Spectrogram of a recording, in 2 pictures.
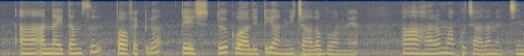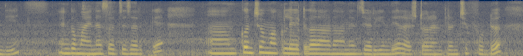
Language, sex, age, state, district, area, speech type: Telugu, female, 60+, Andhra Pradesh, Kakinada, rural, spontaneous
